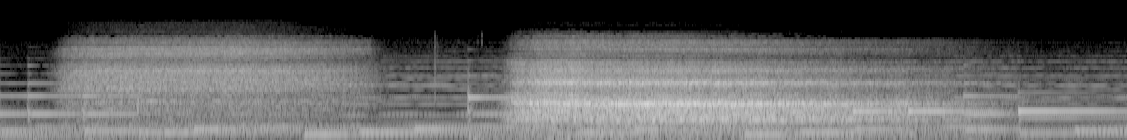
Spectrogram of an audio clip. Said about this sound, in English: Breathe in through your nose, filling up your belly, and then out through your mouth, pretending you're breathing fire. Ready? Deep breath in and out.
